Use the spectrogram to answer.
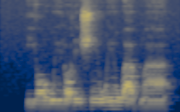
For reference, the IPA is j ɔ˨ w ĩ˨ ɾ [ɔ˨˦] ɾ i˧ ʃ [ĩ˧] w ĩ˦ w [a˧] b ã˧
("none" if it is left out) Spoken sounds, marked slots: ɔ˨˦, ĩ˧, a˧

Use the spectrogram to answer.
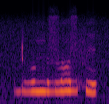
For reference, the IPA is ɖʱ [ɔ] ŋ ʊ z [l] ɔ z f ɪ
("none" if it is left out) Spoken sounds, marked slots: o, l

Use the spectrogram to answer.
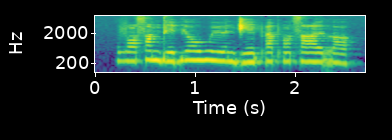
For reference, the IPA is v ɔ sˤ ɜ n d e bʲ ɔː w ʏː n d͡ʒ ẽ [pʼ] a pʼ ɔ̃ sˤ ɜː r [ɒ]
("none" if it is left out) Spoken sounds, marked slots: pʼ, ɒ

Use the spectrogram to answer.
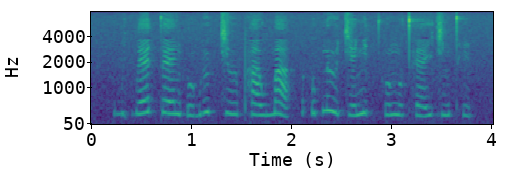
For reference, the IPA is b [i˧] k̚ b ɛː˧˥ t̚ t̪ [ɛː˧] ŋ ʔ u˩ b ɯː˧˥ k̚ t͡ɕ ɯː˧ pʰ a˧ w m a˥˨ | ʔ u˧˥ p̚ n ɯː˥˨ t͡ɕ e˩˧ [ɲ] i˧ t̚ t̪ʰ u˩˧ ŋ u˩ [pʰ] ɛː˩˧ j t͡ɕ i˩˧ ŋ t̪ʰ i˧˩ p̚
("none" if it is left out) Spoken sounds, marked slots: i˧, ɛː˧, ɲ, t̪ʰ

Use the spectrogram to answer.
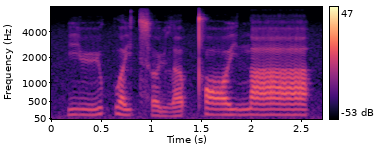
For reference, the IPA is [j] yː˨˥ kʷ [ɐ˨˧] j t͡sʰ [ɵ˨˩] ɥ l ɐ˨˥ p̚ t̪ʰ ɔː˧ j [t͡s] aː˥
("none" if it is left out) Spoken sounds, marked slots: j, ɐ˨˧, ɵ˨˩, n̪

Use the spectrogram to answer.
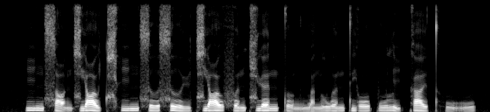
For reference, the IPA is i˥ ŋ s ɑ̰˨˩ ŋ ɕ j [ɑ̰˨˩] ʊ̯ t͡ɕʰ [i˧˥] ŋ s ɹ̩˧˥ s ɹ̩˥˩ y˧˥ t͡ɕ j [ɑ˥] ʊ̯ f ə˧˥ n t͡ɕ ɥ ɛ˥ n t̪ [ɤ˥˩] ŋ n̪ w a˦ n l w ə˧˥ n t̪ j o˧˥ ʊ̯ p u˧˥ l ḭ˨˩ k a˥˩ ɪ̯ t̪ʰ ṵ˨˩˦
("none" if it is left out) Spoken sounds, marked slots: ɑ˥˩, i˥, ɑ˥, ɤ̰˨˩

